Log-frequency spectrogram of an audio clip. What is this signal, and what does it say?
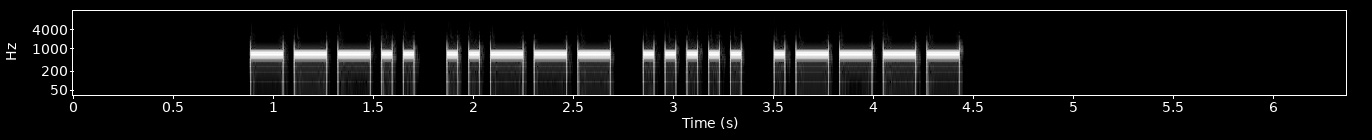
Morse code, heard as a keyed tone, about 22 wpm, 700 Hz. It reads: 8251
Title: Numbers - 4-Digit 22wpm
